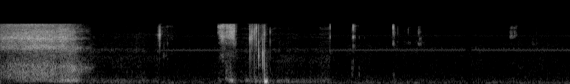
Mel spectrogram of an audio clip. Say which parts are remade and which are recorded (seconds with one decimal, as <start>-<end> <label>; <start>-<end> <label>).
0.0-0.6 recorded; 0.6-1.6 remade; 1.6-2.3 recorded; 2.3-3.3 remade; 3.3-5.7 recorded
